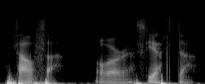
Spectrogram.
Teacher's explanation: So, for example, these words, salsa, is pronounced salsa or siesta or España. In the south of Spain, sometimes it's pronounced like a TH. So you will actually hear a southerner in the south say salsa or siesta, which is very hard for English speakers to really capture.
